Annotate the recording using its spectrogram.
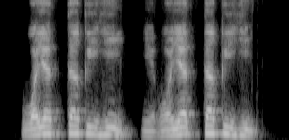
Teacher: Imam Hisham ini membaca qaf dengan kasroh ya, tanpa silah.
